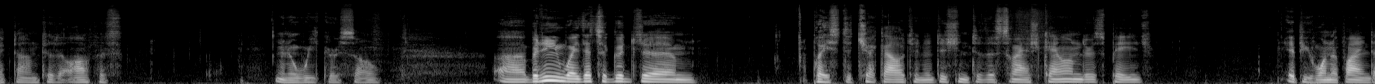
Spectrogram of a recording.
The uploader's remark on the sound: I report from the Eagle Cap Wilderness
